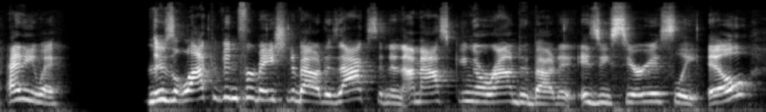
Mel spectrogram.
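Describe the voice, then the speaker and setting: High-pitched woman giving casual review commentary. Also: quick pace, pushed and bright. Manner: rambling, theorising aloud, frequently checks with "right?" and "you know". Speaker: reaction video host.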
